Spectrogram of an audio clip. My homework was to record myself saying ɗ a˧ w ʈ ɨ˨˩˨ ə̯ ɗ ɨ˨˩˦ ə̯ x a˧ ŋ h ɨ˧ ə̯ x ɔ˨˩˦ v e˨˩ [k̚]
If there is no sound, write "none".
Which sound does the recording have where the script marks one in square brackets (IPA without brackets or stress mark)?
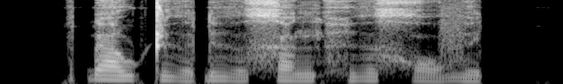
t̚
